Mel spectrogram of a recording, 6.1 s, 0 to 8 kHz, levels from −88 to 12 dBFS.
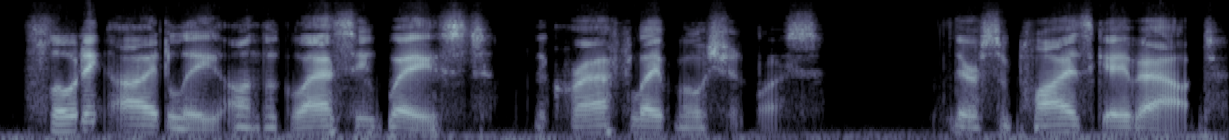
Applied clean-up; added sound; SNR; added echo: neural diffusion model UNIVERSE++.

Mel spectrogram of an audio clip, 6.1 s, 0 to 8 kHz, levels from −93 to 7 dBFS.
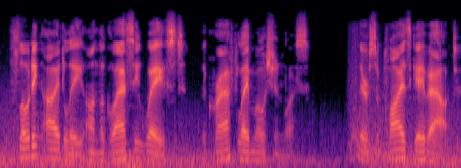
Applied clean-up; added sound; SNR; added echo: none; Explosion; 13 dB; none.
